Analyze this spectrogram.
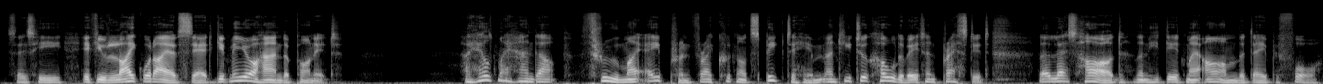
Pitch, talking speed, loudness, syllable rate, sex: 110 Hz, 225 wpm, -20 LUFS, 5.0 syllables/s, male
